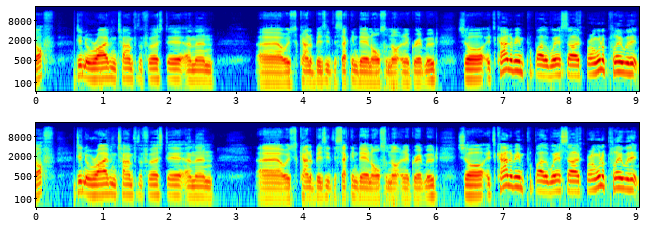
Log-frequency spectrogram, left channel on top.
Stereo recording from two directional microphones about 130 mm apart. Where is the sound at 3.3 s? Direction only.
20° right (ahead or behind).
